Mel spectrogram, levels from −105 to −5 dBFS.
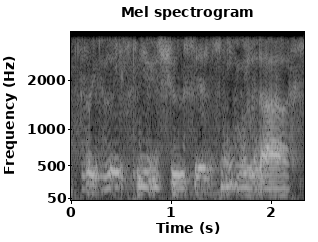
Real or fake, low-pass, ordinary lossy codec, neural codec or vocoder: fake; 3.6 kHz; none; codec, 24 kHz, 1.5 kbps, HILCodec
